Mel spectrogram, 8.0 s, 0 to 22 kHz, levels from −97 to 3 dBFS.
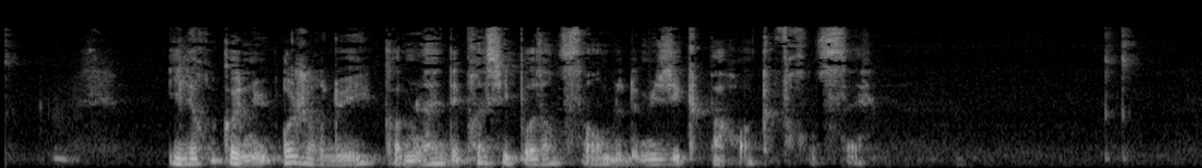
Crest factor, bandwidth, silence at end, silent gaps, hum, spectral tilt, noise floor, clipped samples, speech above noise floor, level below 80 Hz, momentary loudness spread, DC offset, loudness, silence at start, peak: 22 dB; 11.5 kHz; 0.5 s; none; none; -4.5 dB/octave; -75 dBFS; under 0.1%; 39 dB; -74 dBFS; 22 LU; under 0.1%; -36 LUFS; 0.35 s; -16 dBFS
